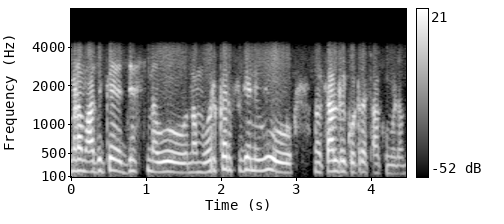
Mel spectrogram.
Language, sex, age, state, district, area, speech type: Kannada, male, 45-60, Karnataka, Kolar, rural, conversation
